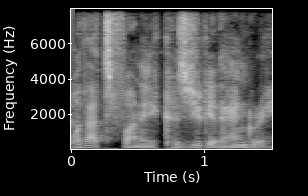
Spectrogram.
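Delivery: plain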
